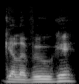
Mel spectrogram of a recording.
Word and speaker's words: Guilavogui: on his video, and it rhymes very well with boogie. So I think that the song should have been, I put it, We Can Boogie Guilavogui, the song.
